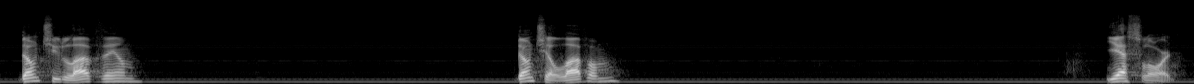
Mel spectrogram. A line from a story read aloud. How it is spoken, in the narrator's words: Jesus will whisper in that still small voice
